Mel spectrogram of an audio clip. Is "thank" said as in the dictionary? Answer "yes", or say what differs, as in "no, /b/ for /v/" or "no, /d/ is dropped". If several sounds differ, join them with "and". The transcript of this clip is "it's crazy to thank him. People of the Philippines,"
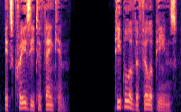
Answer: yes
